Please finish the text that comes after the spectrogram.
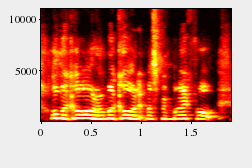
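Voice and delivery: mock panic. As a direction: play the colleague spiralling into self-blame. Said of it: "into the defensive".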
